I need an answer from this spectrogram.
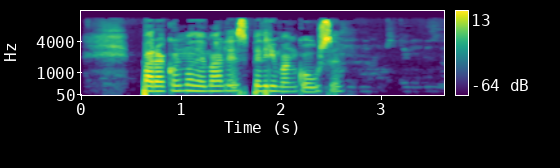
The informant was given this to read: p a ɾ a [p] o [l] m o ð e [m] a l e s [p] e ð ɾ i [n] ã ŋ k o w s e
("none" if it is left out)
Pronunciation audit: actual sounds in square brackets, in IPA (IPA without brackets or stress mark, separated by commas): k, l, m, p, m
